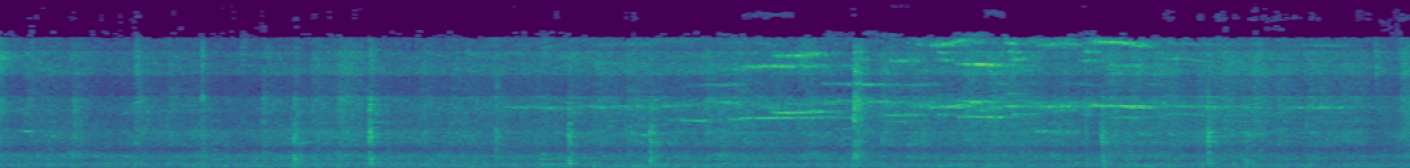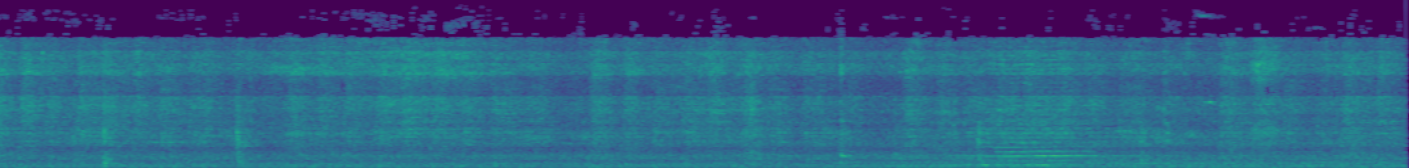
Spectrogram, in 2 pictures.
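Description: Indian Railways LHB passenger coaches rolling past, wheels clacking over rail joints with a steady rumble. A high wheel squeal rises and fades in the first half, and a short pitched tone sounds near the end.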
